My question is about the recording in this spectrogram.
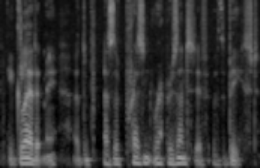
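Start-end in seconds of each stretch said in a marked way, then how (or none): none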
